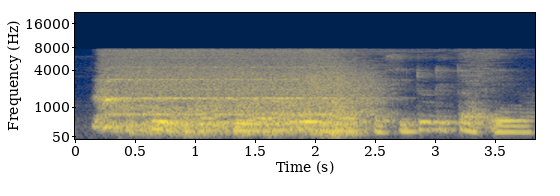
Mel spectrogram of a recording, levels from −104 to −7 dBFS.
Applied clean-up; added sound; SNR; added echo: none; Mechanisms; 1 dB; reverberation time 0.6 s.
